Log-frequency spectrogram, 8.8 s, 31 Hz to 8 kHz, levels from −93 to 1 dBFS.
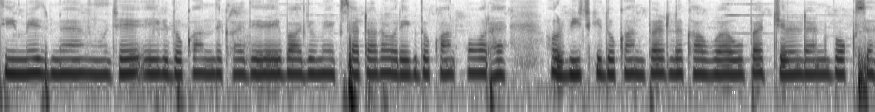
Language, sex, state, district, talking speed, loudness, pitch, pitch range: Hindi, male, Uttarakhand, Tehri Garhwal, 210 wpm, -21 LUFS, 210 Hz, 210-215 Hz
